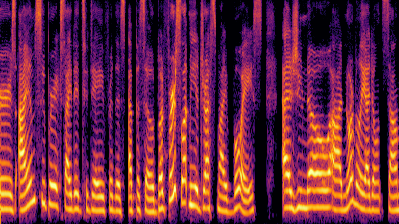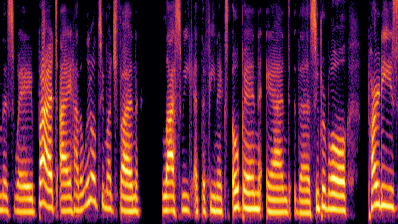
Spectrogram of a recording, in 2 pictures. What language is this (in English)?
English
